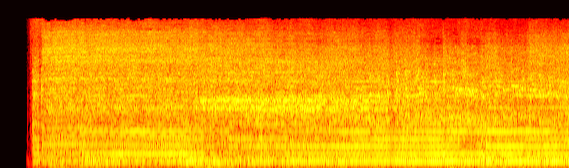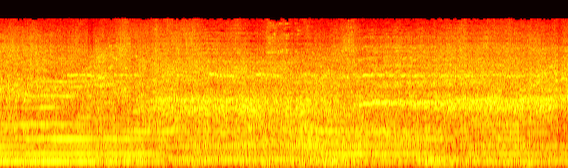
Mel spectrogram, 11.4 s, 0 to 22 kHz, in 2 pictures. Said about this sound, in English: And then they escalated it to playing at full volume, up to 11, proverbially Spinal Tap style, at all hours of the night for a house full of children, the sounds of animals being slaughtered, rabbits and horses and dogs.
